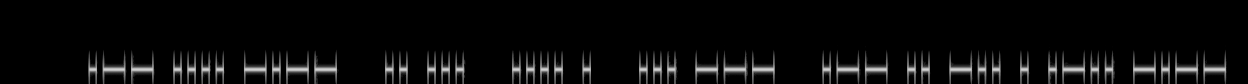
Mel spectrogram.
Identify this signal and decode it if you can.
Morse code, heard as a keyed tone, about 17 wpm, 700 Hz. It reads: WHY IS HE SO WIDELY
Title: Sentences from Top 1200 Words 17wpm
